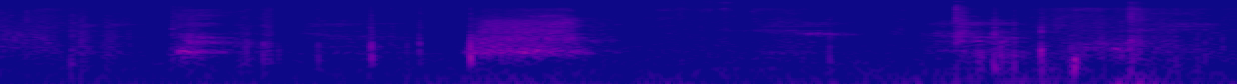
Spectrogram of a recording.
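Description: A man blows into his cupped hands.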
